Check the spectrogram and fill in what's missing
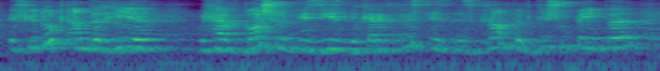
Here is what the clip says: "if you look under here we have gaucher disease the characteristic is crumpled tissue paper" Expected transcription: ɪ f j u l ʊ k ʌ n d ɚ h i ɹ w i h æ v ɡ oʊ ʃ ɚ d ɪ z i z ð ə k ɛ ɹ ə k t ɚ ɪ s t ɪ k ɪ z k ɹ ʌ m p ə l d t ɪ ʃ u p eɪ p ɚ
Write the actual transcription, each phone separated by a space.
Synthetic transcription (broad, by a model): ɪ f j u l ʊ k ʌ n d ɚ h i ɹ w i h æ v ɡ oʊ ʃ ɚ d ɪ z i z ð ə k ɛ ɹ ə k t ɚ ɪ s t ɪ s ɪ z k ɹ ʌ m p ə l t ɪ ʃ u p eɪ p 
